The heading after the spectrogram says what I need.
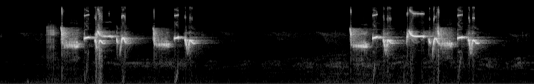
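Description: Bar-winged prinia singing two quick bursts of high, sharp, buzzy chirps, each about a second long, separated by a brief silence.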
